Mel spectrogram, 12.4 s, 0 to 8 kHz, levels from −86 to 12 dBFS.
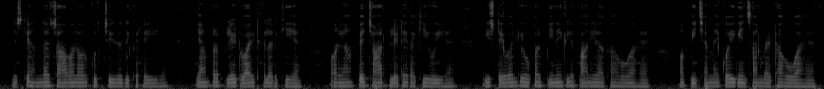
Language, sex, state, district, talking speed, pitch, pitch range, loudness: Hindi, male, Bihar, Jahanabad, 190 wpm, 115 Hz, 110-120 Hz, -54 LUFS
